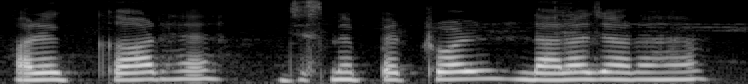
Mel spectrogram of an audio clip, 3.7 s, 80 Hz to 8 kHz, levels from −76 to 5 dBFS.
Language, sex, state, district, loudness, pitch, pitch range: Hindi, female, Bihar, Patna, -15 LUFS, 250 Hz, 240-255 Hz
